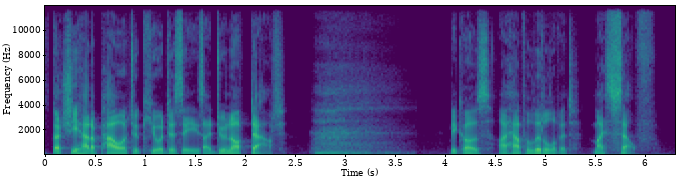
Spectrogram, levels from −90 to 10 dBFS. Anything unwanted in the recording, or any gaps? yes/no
yes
